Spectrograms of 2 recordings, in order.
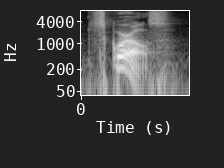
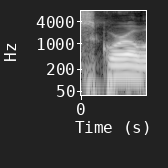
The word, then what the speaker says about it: squirrel: So this dude, Gregory, sent me an email about squirrels. – Yeah. – And also someone on Twitter wrote and said, it's cute the way Americans pronounce squirrel with just one syllable.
